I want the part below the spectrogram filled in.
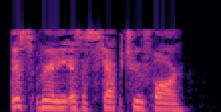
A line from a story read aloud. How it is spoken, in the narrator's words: she said sharply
